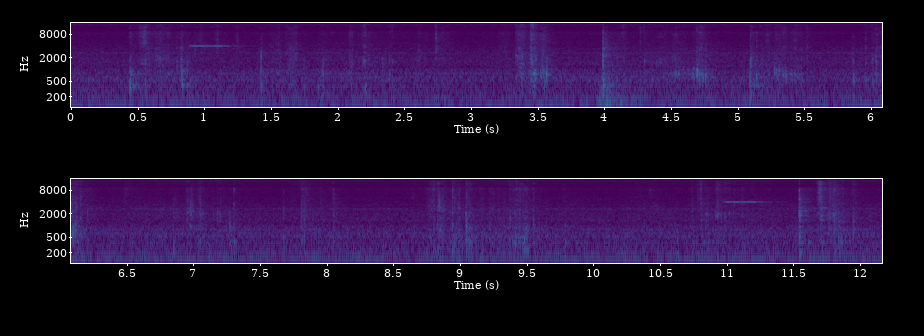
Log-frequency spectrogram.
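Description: Plastic spatula spreading grout over broken mirror pieces: faint, scattered scrapes and clicks of the blade on the glass, the loudest about four seconds in, over a steady low hum.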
